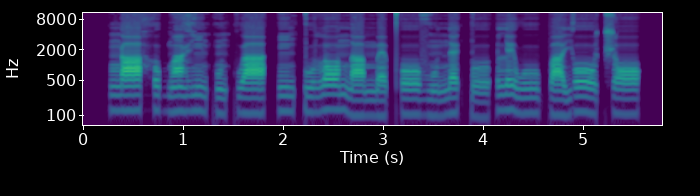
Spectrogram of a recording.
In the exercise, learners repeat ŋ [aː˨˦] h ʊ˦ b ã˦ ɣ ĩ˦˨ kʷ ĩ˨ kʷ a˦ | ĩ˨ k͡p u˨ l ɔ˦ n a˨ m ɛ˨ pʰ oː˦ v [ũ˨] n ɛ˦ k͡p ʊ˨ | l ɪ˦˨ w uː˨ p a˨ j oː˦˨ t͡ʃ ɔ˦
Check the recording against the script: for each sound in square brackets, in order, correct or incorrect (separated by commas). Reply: incorrect, correct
